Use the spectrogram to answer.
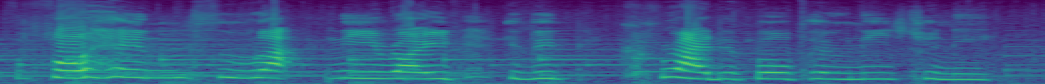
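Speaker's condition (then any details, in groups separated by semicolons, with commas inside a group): Cerebral palsy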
